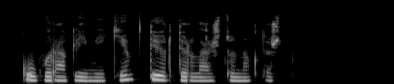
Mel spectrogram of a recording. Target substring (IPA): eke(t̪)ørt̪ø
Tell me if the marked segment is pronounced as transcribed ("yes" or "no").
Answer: yes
